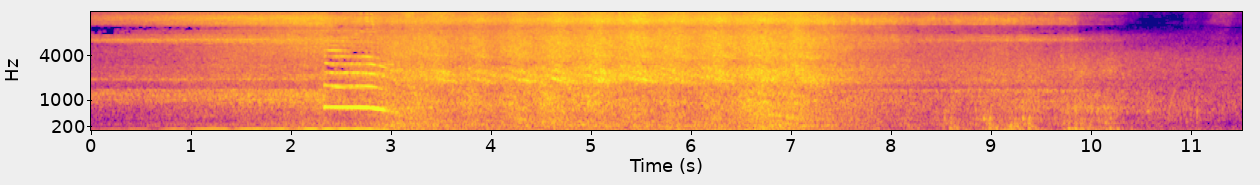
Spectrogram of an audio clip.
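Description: TGV 2N2 double-deck high-speed train running through the station. About two seconds in, a short horn blast sounds and drops in pitch. The loud rush of the passing train and its wheels on the rails follows, fading away in the last couple of seconds.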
